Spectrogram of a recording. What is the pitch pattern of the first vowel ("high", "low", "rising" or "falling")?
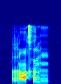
rising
